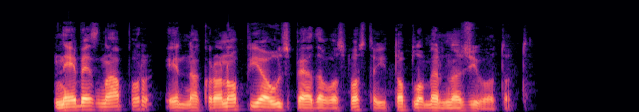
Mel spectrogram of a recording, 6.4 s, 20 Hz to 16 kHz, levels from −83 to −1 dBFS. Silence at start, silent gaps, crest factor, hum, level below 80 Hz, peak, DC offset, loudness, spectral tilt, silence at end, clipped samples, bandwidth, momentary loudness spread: 0.55 s; none; 16 dB; none; -52 dBFS; 0 dBFS; under 0.1%; -15 LUFS; -7 dB/octave; 1.35 s; under 0.1%; 7.6 kHz; 10 LU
